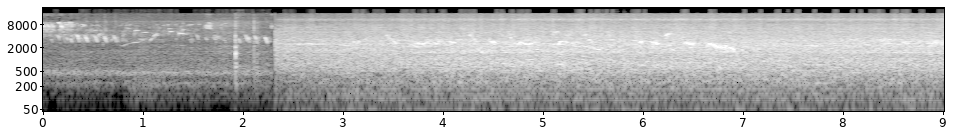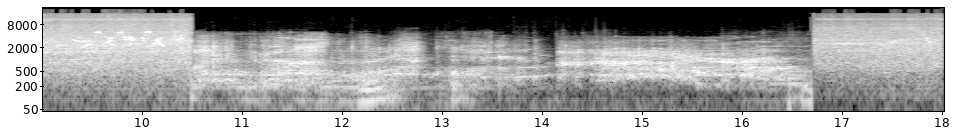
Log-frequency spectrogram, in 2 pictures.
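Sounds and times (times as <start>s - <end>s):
bird chirps: 0.0s - 7.0s, 8.7s - 10.6s
steady rushing noise: 2.4s - 10.6s
tiger roaring: 10.6s - 16.8s.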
